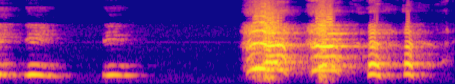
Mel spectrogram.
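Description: A woman laughing: a few short soft laughs, then a louder burst of laughter a little over a second in.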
